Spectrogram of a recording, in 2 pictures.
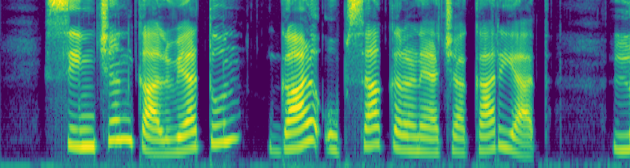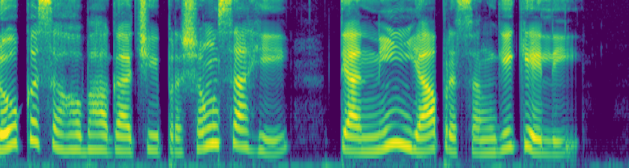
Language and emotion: Marathi, neutral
